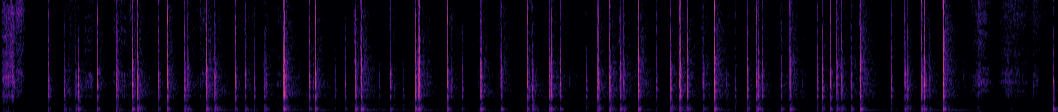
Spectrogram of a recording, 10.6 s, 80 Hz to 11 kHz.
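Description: Fingernails tap and scratch on the hollow, striped, varnished wooden bowl back of a mandolin lying face down, working near the neck joint and across the staves. Quick, dry, bright clicks fall in a fast, uneven stream over a faint hollow tone around 420 Hz. Each tap dies almost at once.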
